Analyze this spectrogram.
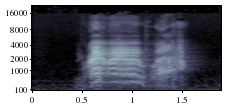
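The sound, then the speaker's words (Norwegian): A person imitates an angry cat with two loud, raspy, snarling yowls, the first long and harsh, the second shorter, with no other talking. “Ja, det høres egentlig ut som en helt vanlig katt. En sinne katt, liksom.”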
